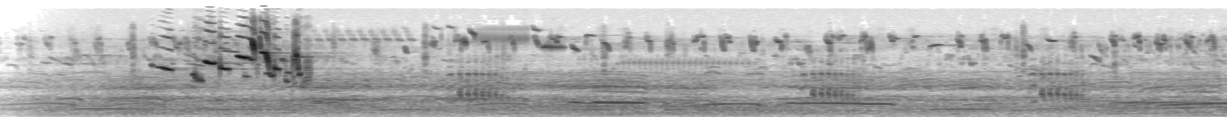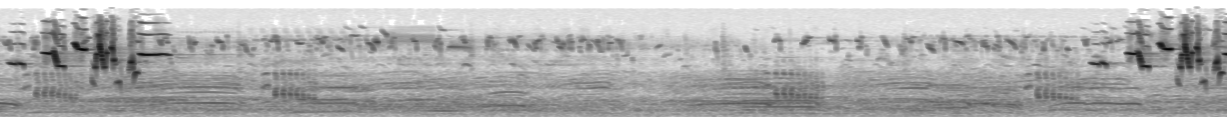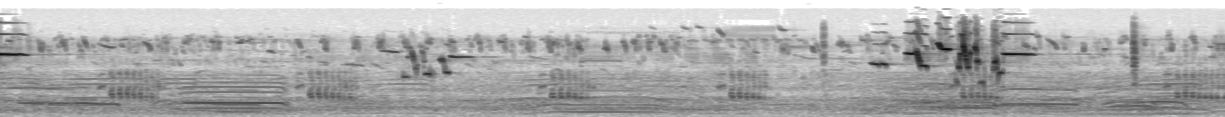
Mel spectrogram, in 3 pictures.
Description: Western Meadowlark; The joy of western meadowlark songs.

